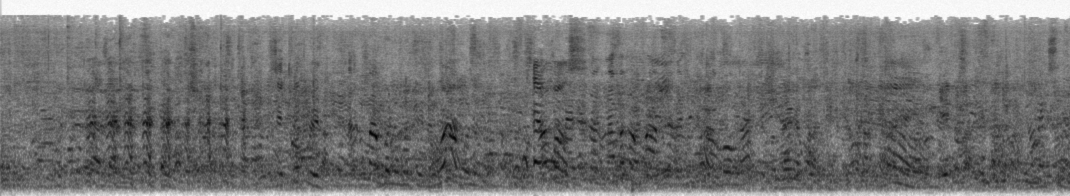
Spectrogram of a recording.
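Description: A crowd of people chatters and murmurs in a room.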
